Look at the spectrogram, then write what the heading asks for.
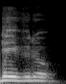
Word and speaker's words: Davido: is David artist named David oh love it alright so you like it pronounced David OH anyway peaking I mean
